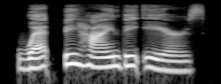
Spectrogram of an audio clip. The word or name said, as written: wet behind the ears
